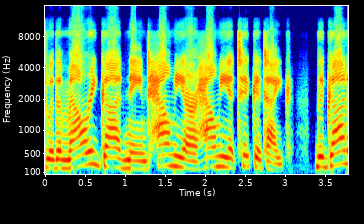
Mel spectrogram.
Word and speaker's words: Haumea: Haumea Haumea, pronounced hum in the Hawaiian language, is the goddess of fertility and childbirth in Hawaiian mythology.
